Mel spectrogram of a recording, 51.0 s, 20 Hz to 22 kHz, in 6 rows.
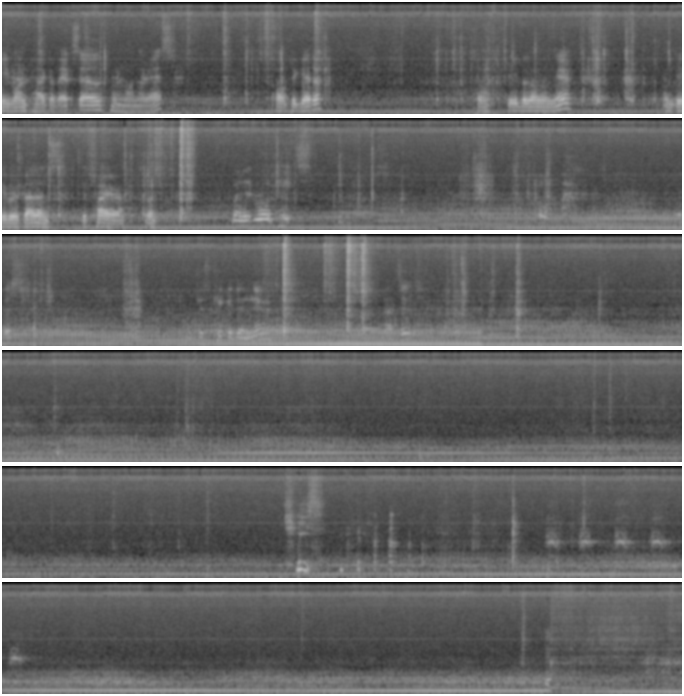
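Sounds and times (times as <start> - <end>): engine humming: 0.0 - 51.0.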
